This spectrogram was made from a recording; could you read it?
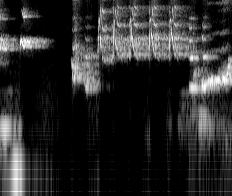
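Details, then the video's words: Caged young long-tailed shrike delivering a fast burst of layered, buzzy and chattering notes after a short high whistle and a brief pause, ending on a rising note. "Cendet Muda Gila Ini pasti Bikin Juri Takjub – Materi Lengkap & Speed Ngebut"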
